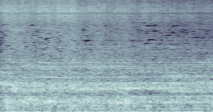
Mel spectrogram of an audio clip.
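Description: Television drama soundtrack playing: a steady low rumble of sound effects under music.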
